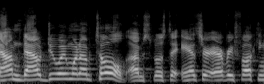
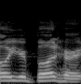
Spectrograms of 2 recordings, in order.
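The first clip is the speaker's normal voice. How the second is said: mocking, put-on imitating tone; 3 semitones lower than usual. Mocking another speaker's accusation, retelling it: mocking imitation of the other speaker. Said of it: "with that kind of straw man, like".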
